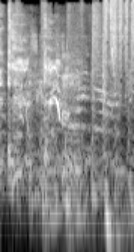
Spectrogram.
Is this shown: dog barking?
no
